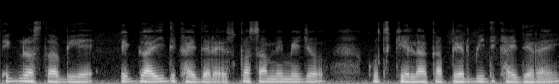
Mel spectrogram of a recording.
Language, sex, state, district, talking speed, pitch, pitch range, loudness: Hindi, male, Arunachal Pradesh, Longding, 245 wpm, 125 Hz, 120-130 Hz, -18 LUFS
